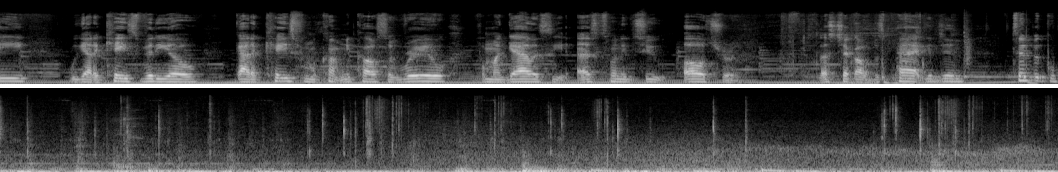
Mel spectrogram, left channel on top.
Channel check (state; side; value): different; both; correlation 0.00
